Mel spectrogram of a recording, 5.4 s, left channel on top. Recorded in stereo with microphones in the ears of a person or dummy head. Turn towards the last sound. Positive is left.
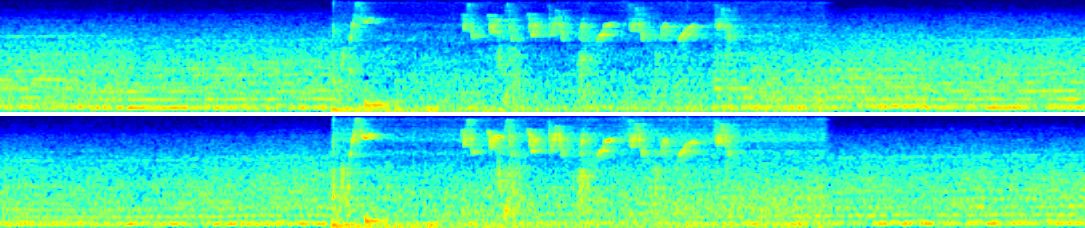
turn(degrees=-20)  # may be behind; listen again after turning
